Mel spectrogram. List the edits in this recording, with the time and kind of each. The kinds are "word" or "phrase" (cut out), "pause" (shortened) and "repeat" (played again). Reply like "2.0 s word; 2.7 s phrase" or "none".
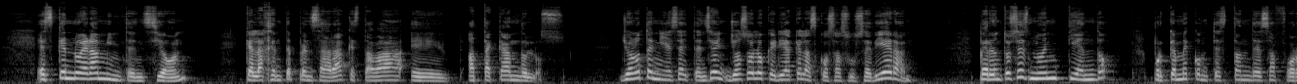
none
